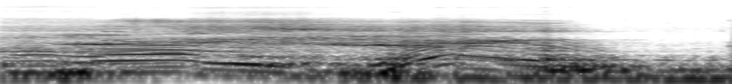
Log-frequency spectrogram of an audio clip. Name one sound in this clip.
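A car engine revs hard.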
